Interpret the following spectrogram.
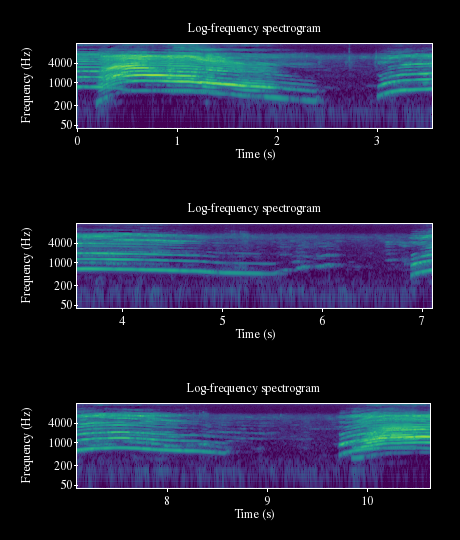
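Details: Drawn-out angry meowing from cats, four long moaning cries that rise briefly then sag downward, spaced by gaps of a second or so.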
